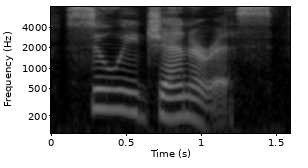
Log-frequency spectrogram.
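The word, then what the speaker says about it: Sui Generis: out to everyone that I am pronouncing this correctly the name of the restaurant is suie generous that's how the owners say it and it doesn't spell like that but anyway suie generous is on burgundi down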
